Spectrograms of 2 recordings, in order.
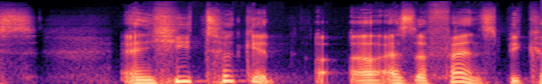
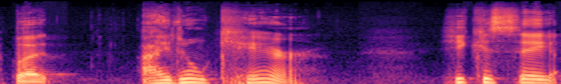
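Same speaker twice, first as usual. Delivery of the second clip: ordinary talk, nothing marked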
